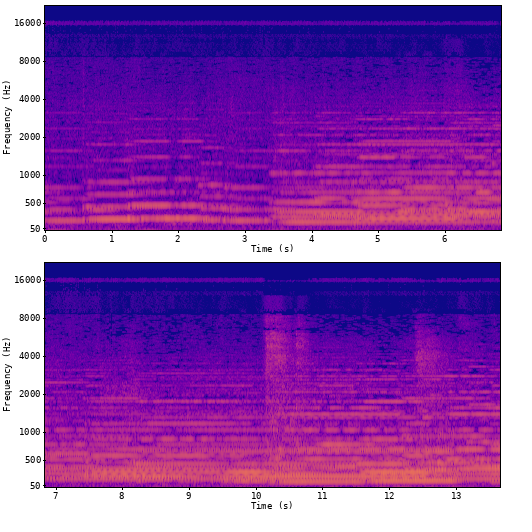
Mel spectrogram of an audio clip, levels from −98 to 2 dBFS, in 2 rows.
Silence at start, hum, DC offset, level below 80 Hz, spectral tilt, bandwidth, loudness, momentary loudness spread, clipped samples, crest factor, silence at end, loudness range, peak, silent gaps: 0 s; none; under 0.1%; -70 dBFS; -6.5 dB/octave; 17 kHz; -41 LUFS; 12 LU; under 0.1%; 16 dB; 0 s; 8 LU; -26 dBFS; none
